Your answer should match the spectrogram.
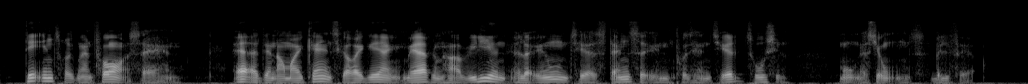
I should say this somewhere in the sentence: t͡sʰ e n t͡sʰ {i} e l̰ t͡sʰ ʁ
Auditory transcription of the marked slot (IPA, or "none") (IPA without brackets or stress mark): i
